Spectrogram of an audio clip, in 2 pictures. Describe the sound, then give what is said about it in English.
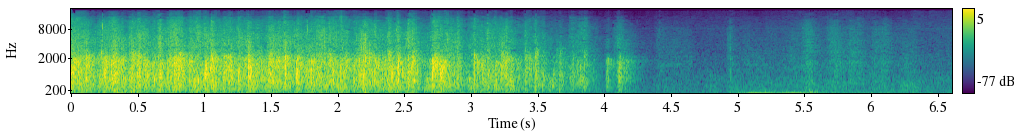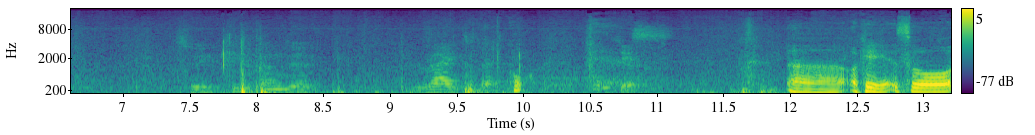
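A loud burst of audience applause welcoming a speaker to a talk on using CRDTs for collaborative commenting in a free software desktop word processor. It is dense and steady for about four seconds, then cuts off abruptly; after a quiet pause, someone starts speaking. “Let's welcome him with a round of applause.”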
